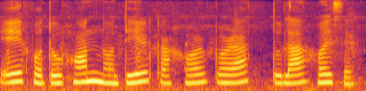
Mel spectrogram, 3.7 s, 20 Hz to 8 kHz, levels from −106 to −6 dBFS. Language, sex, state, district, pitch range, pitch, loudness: Assamese, female, Assam, Sonitpur, 205-230 Hz, 215 Hz, -14 LUFS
